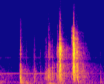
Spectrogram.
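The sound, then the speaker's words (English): A door opens with a quick series of latch clicks and soft wooden knocks as someone answers the door to a visitor, fairly quiet against a faint steady hum, with no one speaking. “I'll see who's at the door.”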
